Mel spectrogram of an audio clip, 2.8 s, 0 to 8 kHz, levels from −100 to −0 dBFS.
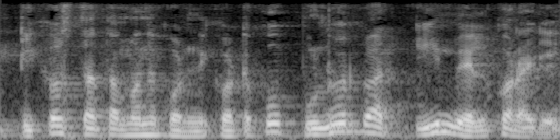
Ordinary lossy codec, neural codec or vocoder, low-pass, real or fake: none; codec, 16 kHz in and 24 kHz out, 2.2 kbps, FireRedTTS-2 codec; 7.2 kHz; fake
